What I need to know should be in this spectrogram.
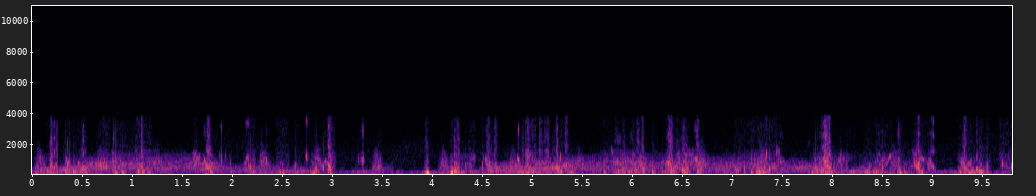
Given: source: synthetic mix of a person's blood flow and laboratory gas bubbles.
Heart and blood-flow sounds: Doppler ultrasound of blood flow; subclavian vein
0.13-0.58 s: bubbles
0.64-1.21 s: bubbles
1.59-2.01 s: bubbles
2.10-2.39 s: bubbles
2.44-2.57 s: bubbles
2.62-2.69 s: bubbles
2.72-3.05 s: bubbles
3.24-3.35 s: bubbles
3.45-3.50 s: bubbles
4.16-4.67 s: bubbles
4.83-5.43 s: bubbles
5.70-6.13 s: bubbles
6.17-6.26 s: bubbles
6.29-6.73 s: bubbles
6.90-7.54 s: bubbles
7.76-8.62 s: bubbles
8.64-9.05 s: bubbles
9.24-9.59 s: bubbles
9.66-9.81 s: bubbles
From the record:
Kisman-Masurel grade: 332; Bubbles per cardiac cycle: rolling drumbeat, 9 or more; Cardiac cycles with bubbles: 50 to 99%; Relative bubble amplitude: moderate (0.250 to 0.450); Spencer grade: 3 (all of the cardiac periods contain showers or single bubble signals, but not dominating or overriding the cardiac motion signals); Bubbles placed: anywhere in the cardiac cycle

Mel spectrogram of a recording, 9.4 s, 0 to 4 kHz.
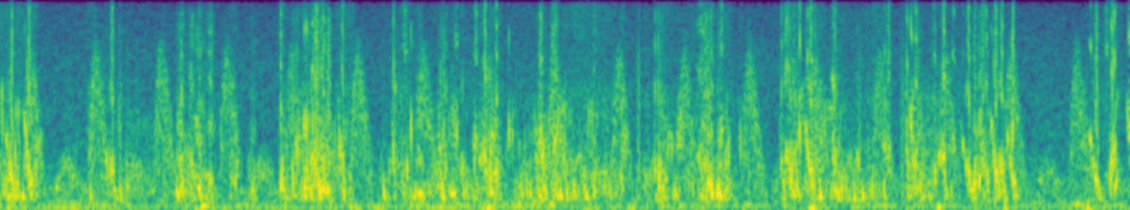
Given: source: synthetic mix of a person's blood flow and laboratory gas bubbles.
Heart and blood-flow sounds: Doppler ultrasound of blood flow; subclavian vein
0.00-0.38 s: bubbles
0.72-1.11 s: bubbles
1.45-1.83 s: bubbles
1.91-2.02 s: bubbles
2.06-2.17 s: bubbles
2.34-2.98 s: bubbles
3.17-5.25 s: bubbles
5.36-6.22 s: bubbles
6.49-8.53 s: bubbles
9.05-9.42 s: bubbles
From the record:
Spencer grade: 4 (maximum detectable bubble signal sounding continuously throughout systole and diastole of every cardiac period, and overriding the amplitude of the normal cardiac signals); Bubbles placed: anywhere in the cardiac cycle

